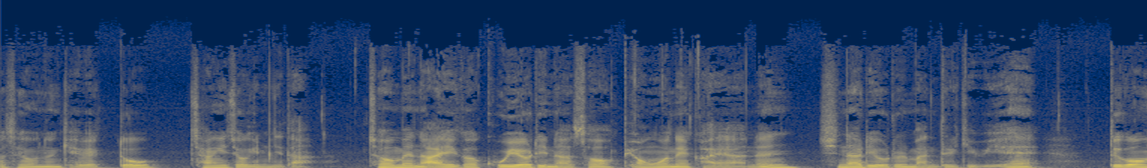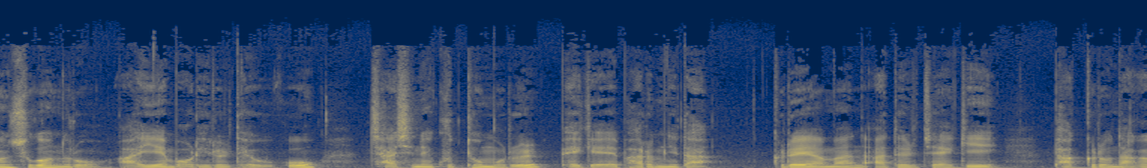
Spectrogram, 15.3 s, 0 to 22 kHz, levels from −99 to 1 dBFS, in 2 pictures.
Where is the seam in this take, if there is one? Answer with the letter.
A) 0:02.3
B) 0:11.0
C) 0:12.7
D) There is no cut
C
